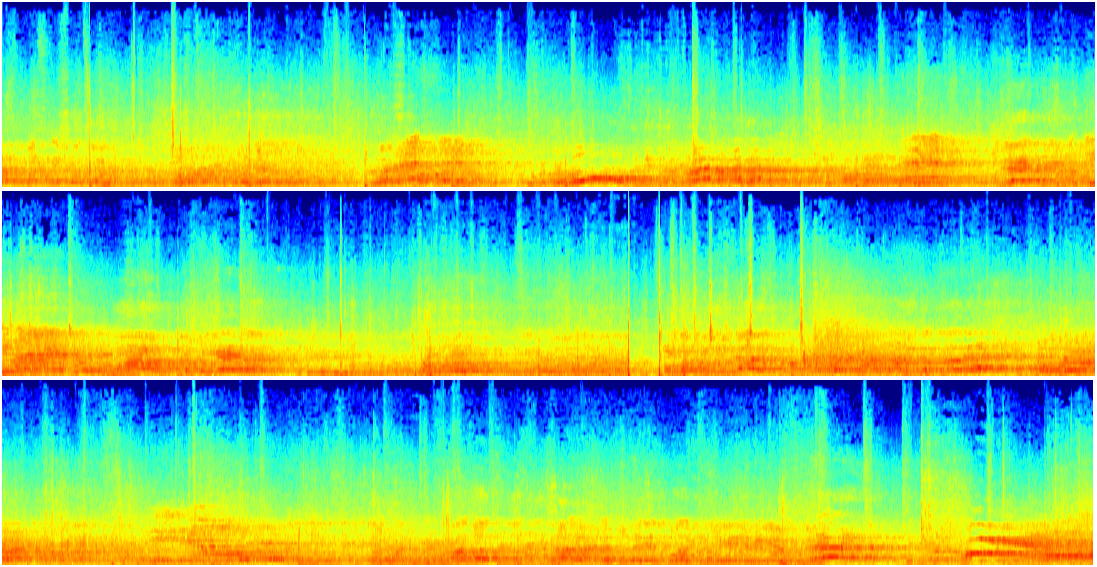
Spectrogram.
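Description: A basketball bouncing on a hard indoor court floor as players dribble and shoot, with repeated sharp thuds throughout, over players' voices calling out.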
